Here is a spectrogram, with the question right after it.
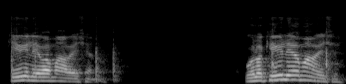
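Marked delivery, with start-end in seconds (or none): none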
